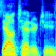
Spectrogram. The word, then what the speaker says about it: Del Tredici: for us is that your name rhymes with cheddar cheese Del cheddar cheese yeah it's um that's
